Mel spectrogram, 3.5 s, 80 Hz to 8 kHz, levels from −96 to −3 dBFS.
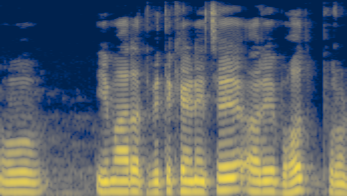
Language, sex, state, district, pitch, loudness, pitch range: Garhwali, male, Uttarakhand, Tehri Garhwal, 155 Hz, -15 LUFS, 145-160 Hz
